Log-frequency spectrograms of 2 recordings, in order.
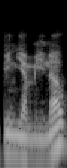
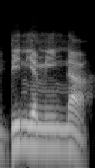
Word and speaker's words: Binyamina: Normally, when in Israel, when we're saying the town of Binyamina, we say it like that, Binyamina. On the train, however, they're going to say Binyamina. They're going to put the emphasis on that last syllable because the train is going towards Binyamina, right?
